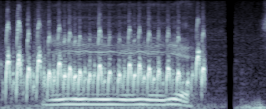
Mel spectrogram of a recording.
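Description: A man's voice holding a long, drawn-out "yeah" on one steady pitch with a fast rattling, gargling quality, about one and a half seconds long, cut off abruptly.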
